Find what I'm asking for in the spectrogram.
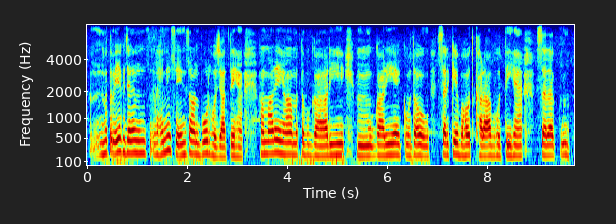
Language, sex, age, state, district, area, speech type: Urdu, female, 18-30, Bihar, Supaul, rural, spontaneous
